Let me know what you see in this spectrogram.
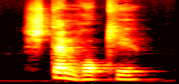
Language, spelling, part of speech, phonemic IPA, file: Dutch, stemhokje, noun, /ˈstɛmɦɔkʲə/, Nl-stemhokje.ogg
- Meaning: diminutive of stemhok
